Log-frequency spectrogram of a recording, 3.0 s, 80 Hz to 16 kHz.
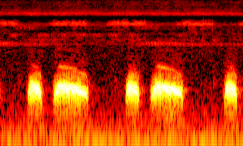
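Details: Young spotted dove, wild-caught, 'thổ pha' cooing recorded 12 October 2019: short-then-long low coo pairs at about one per second, quiet gaps between, faint low rumble underneath.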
